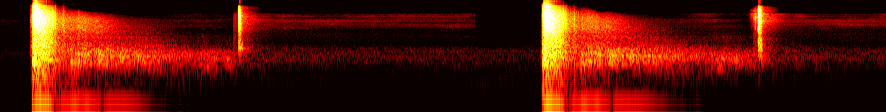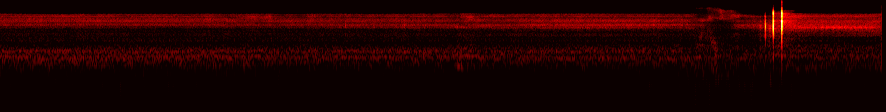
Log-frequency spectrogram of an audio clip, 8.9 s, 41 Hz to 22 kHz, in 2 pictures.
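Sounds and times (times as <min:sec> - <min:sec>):
modern pistol being shot: 0:00.1 - 0:01.3, 0:02.7 - 0:03.9.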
